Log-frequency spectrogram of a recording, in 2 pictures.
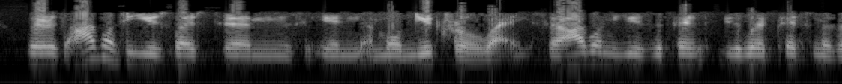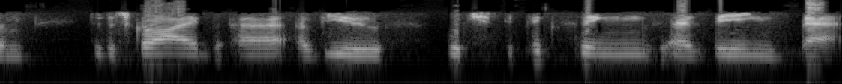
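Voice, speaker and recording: An unremarkable speaking voice: a man at medium pitch, fairly even intonation, fairly slow pace, dry, close sound with no echo. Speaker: philosophy professor. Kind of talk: radio interview. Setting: phone call.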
